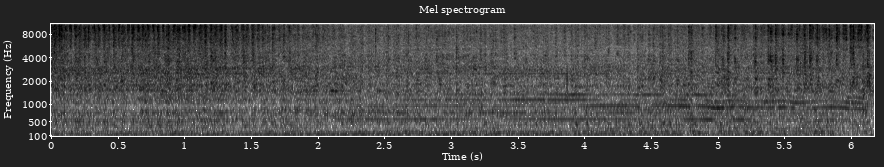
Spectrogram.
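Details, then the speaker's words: V8 in the '74 with cheap home-made baffles of steel wool and washers in the header collectors, compared with the much louder exhaust the day before; deep even burble, no rasp, revved a little; normal V8 idle with baffled exhaust. "Well, that's tolerable right there. You can tolerate that. Ramp it up a little. Sounds good. Actually sounds good."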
